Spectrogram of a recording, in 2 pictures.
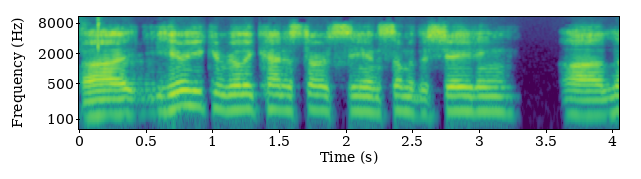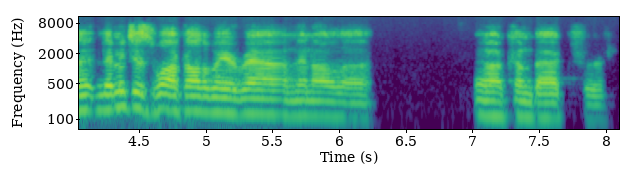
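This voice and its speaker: A man with a slightly hoarse voice, talking casually and haltingly as a tile installer walking someone through his work. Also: medium pitch, muffled recording. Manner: hesitant, halting. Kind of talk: casual informal walkthrough talk.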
